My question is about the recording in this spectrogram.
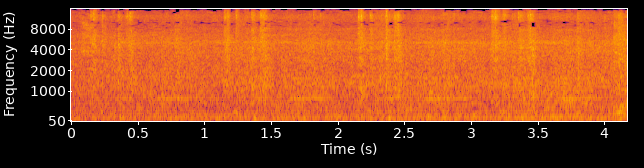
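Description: Production printer running at full printing speed: a steady mechanical running noise with light ticks recurring as printed sheets feed out onto the output stack.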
